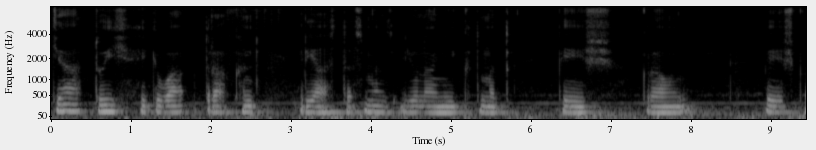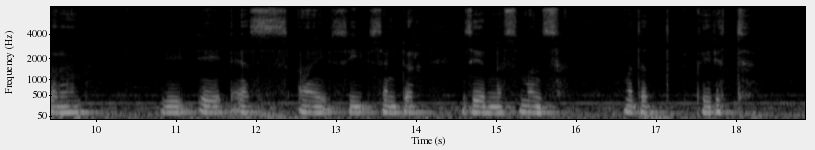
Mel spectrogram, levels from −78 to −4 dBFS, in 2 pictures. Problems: background sounds at intervals, low volume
